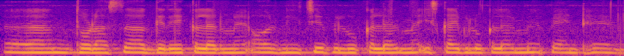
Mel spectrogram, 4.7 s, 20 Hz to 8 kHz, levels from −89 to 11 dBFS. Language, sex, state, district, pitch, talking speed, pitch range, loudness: Hindi, female, Punjab, Kapurthala, 215 Hz, 230 wpm, 210-220 Hz, -13 LUFS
